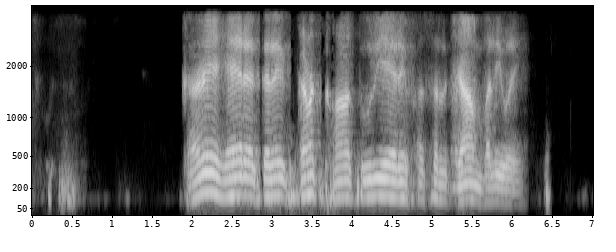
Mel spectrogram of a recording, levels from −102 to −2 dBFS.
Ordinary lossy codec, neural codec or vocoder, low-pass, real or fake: AAC, 16 kbps; codec, 16 kHz, 2 kbps, X-Codec, WavLM features, trained on Multilingual LibriSpeech; 3.6 kHz; fake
